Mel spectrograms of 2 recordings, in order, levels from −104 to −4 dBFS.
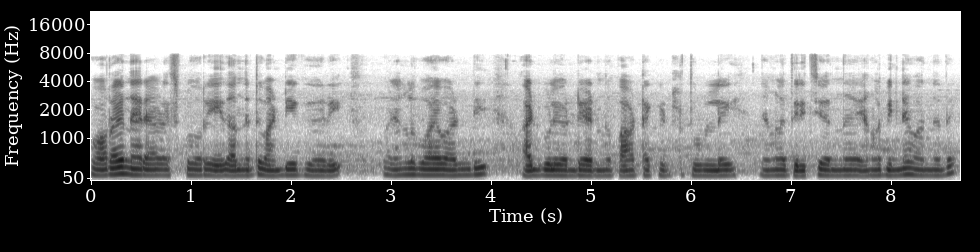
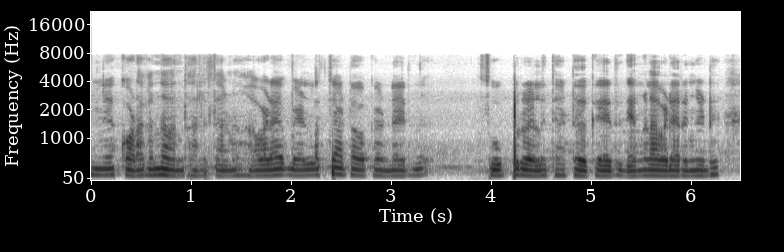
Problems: background sounds at intervals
